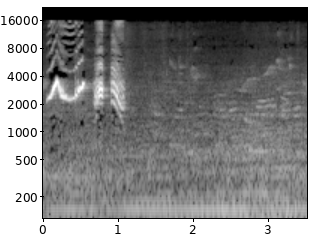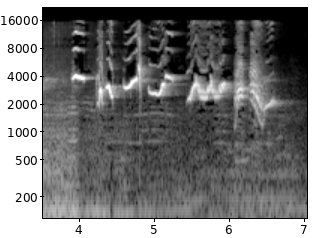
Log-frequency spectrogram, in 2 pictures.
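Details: Oriental magpie-robin song rich in rare fill-in material: whistled notes and sharp chips, a stretch of low background hum, then a busy string of varied high whistles and wavering chirps.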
